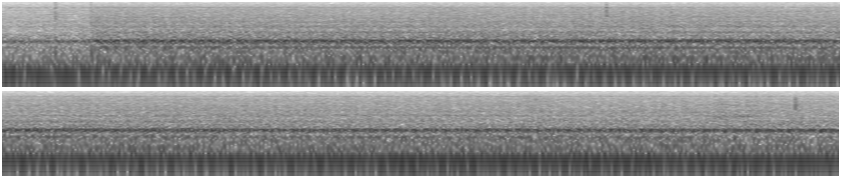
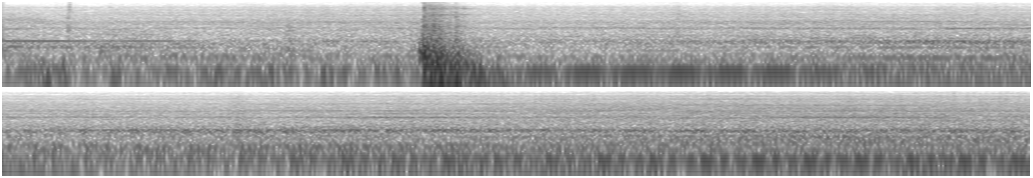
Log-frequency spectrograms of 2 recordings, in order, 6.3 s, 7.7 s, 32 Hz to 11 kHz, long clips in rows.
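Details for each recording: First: 2020-2021 Chevrolet Silverado V8 idling after replacing the idler pulley and serpentine belt, listened through a funnel at the idler bolt: smooth even low hum, the loud whine that rose with revs now gone. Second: 2021 Chevrolet Silverado V8 idling: faint steady whine over the engine that grows higher and louder with revs; electric power steering and an alternator load test unchanged, traced to a worn idler pulley bearing, replaced with serpentine belt.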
